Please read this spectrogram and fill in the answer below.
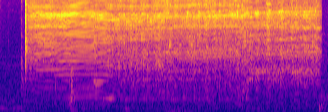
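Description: Child's electric toothbrush buzzing steadily while brushing teeth, switched on about half a second in.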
